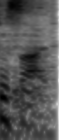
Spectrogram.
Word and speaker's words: Toussaint: pronounce your last name cuz I can't pronounce. Tucson.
